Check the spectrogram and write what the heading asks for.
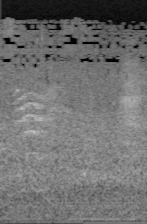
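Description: A short high-pitched vocal cry of about half a second, rising and falling, heard over a steady background hiss.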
